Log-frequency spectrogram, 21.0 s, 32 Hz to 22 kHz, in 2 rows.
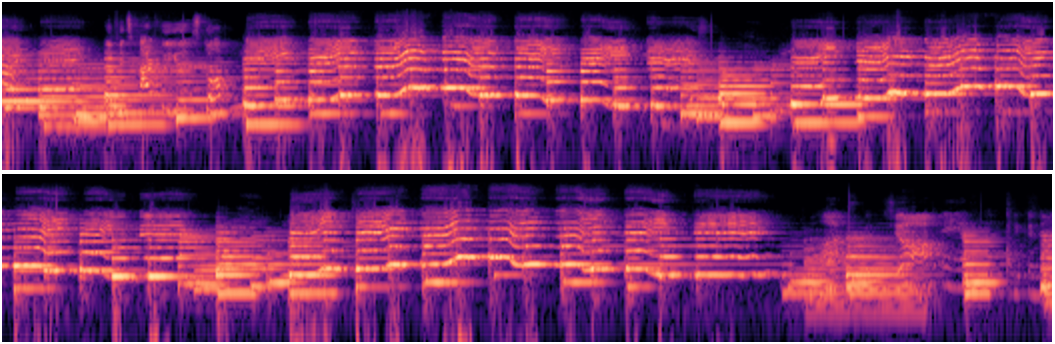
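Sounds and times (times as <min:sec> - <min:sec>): grand piano chords: 0:00.0 - 0:21.0.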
